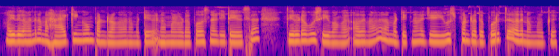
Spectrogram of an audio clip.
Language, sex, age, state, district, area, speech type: Tamil, female, 18-30, Tamil Nadu, Coimbatore, rural, spontaneous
